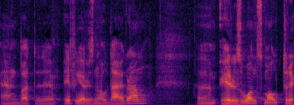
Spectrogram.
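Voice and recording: Speaking slowly, a man has a low pitch and a dark, mellow tone. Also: ordinary pitch variation.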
